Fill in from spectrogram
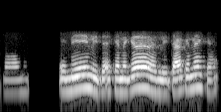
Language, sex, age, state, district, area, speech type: Assamese, female, 45-60, Assam, Majuli, rural, conversation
